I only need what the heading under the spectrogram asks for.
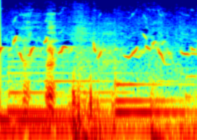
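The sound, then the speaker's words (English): A bird calls with a run of quick, high chirps and short swooping notes, heard fairly quietly over a steady low rumble in the background. “Can you hear that bird over the thunder you're hearing?”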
